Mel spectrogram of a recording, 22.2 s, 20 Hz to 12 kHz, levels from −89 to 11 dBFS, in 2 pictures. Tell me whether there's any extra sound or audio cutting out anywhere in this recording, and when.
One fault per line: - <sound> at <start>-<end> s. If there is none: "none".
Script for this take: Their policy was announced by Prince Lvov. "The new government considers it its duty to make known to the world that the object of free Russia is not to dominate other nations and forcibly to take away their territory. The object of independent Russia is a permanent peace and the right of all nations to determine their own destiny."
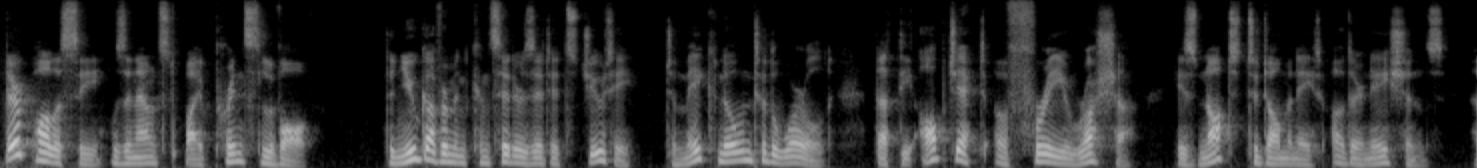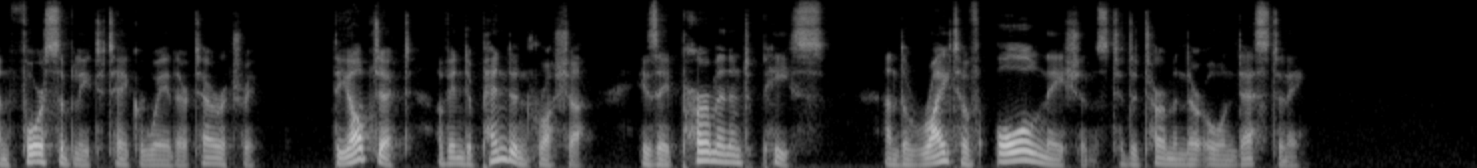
none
